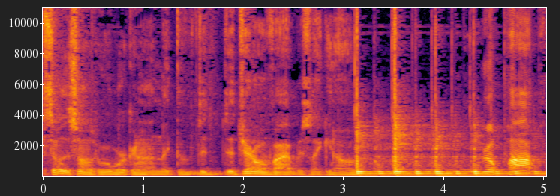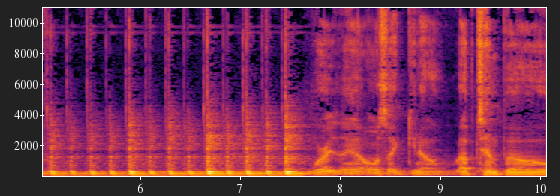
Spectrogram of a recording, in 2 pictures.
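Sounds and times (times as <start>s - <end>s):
electric guitar strumming chord: 3.2s - 7.7s.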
